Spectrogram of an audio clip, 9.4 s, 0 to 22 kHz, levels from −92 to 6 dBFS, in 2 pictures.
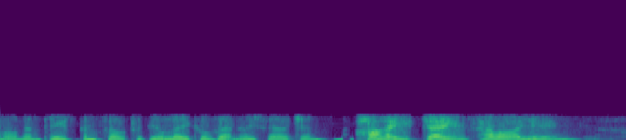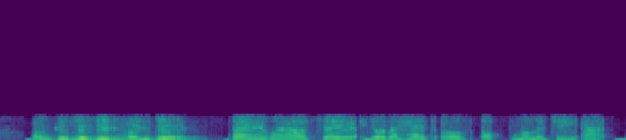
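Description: Throughout, tandem speech coding: three speech codecs re-encoded each other's output, fitting a chain ending in GSM full rate, leaving rough, warbly, muffled speech with nothing above 3.9 kHz.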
